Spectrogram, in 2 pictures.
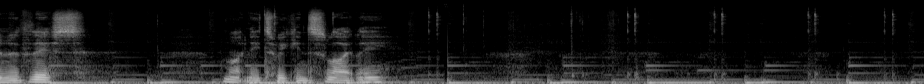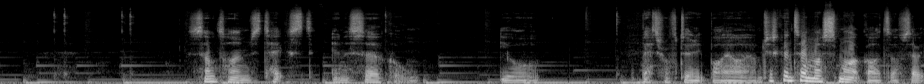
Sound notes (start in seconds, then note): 5.6 mouse clicking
